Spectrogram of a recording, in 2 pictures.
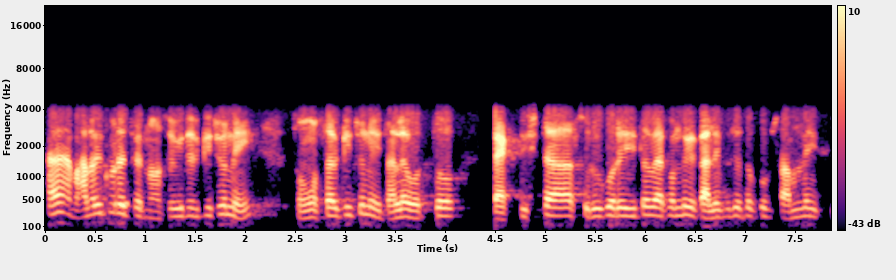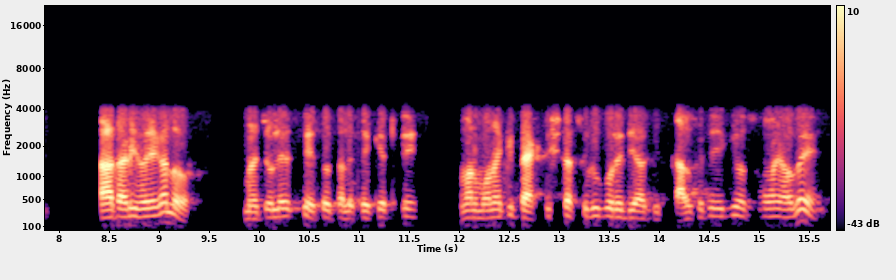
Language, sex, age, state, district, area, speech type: Bengali, male, 60+, West Bengal, Nadia, rural, conversation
